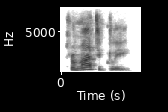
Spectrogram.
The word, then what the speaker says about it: dramatically: three syllables dramatic and dramatically four syllables dramatically the a is not pronounced as in the first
